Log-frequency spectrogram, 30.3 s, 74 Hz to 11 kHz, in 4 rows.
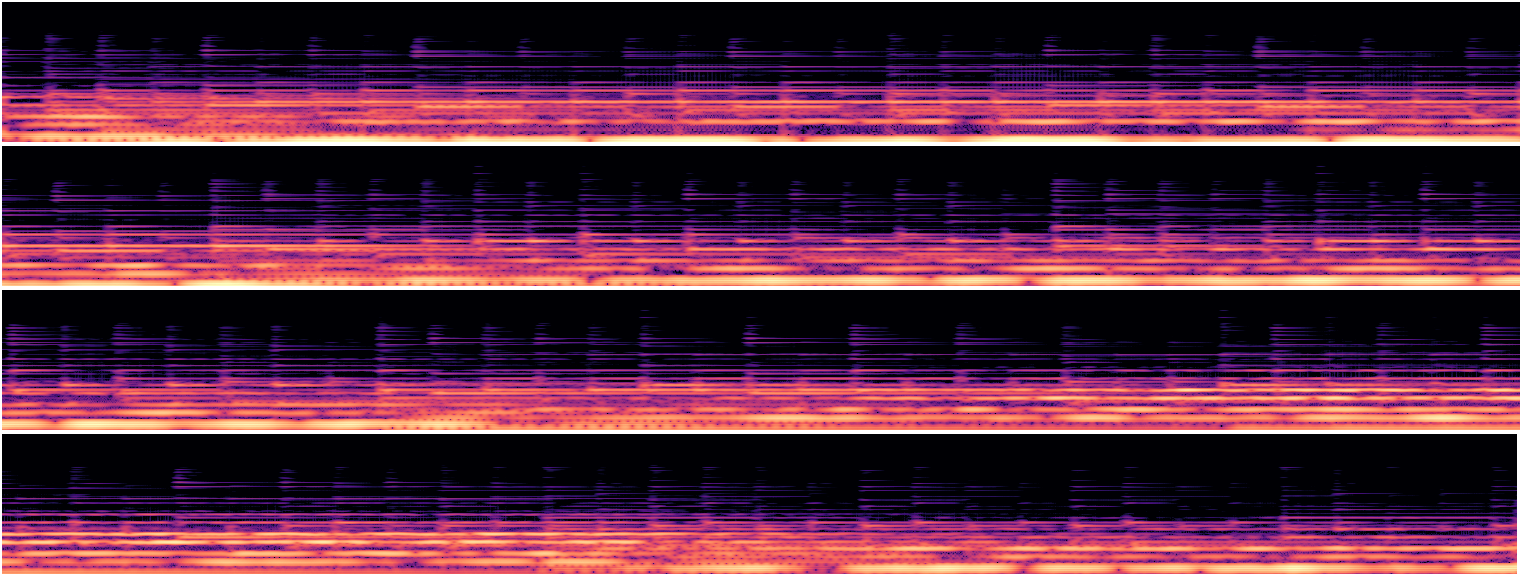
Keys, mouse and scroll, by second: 1.0 a, 1.2 a, 1.9 alt+click, 3.9-4.3 scroll down 1, 8.2 scroll down 2, 8.8-13.2 alt+drag, 16.8 right click, 19.2 Tab, 23.1 click, 25.9-26.8 typing, 27.1 Return, 28.9 click.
